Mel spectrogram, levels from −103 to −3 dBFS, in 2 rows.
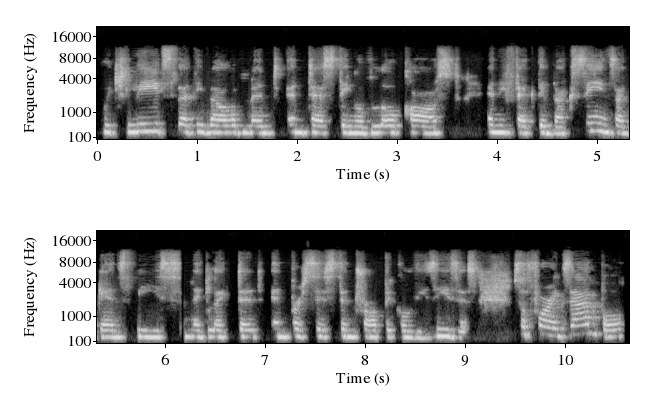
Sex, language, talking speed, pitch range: female, English, 125 wpm, 210-245 Hz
